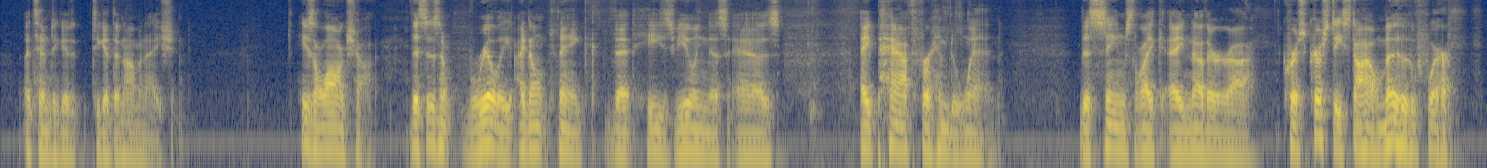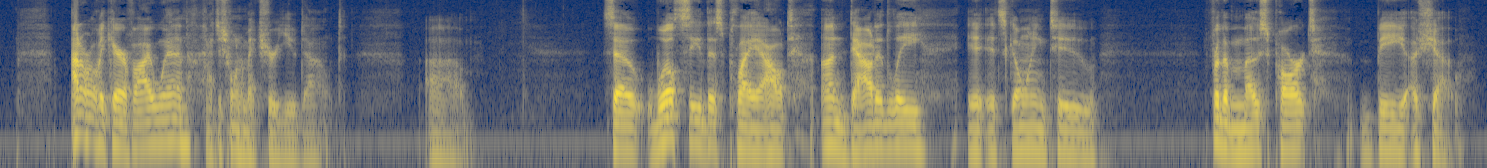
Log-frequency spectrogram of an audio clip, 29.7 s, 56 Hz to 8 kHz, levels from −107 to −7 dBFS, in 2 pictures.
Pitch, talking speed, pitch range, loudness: 95 Hz, 145 wpm, 85-110 Hz, -24 LUFS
